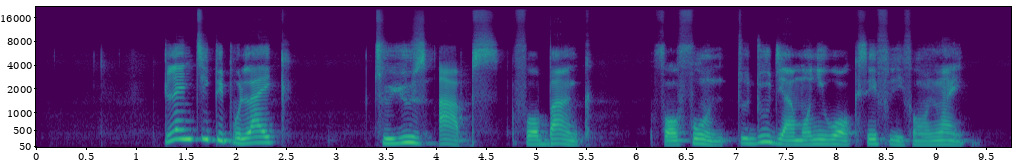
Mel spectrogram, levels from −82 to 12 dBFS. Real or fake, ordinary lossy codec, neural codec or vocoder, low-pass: fake; none; autoencoder, 48 kHz, 32 numbers a frame, DAC-VAE, trained on Japanese speech; none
